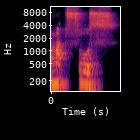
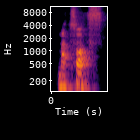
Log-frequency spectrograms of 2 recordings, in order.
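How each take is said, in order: First: The word ends in an s sound. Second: The word ends in a th sound. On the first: This is how a Yiddish speaker says it. "Ele vai falar com S no final" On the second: This is the ancient biblical pronunciation. "era um interdental. Como esse seria o T H do inglês"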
